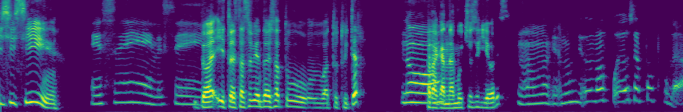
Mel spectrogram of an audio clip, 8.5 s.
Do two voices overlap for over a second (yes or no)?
no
